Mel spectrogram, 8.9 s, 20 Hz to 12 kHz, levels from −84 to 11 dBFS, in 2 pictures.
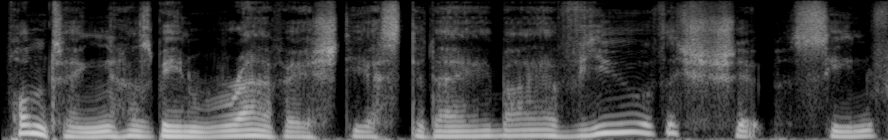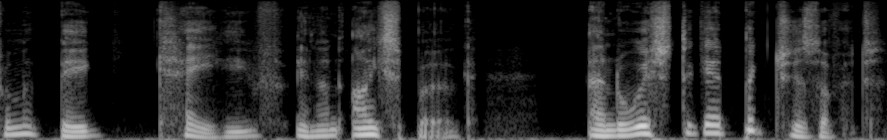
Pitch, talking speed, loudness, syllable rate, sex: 130 Hz, 175 wpm, -19 LUFS, 4.4 syllables/s, male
